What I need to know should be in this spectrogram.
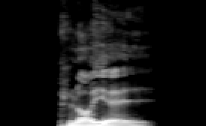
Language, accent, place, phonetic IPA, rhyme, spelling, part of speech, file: German, Germany, Berlin, [ˈplɔɪ̯əl], -ɔɪ̯əl, Pleuel, noun, De-Pleuel.ogg
- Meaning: connecting rod, conrod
